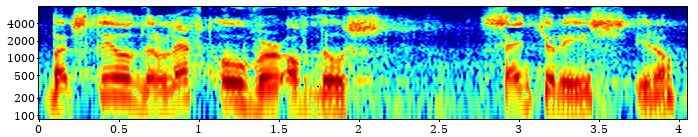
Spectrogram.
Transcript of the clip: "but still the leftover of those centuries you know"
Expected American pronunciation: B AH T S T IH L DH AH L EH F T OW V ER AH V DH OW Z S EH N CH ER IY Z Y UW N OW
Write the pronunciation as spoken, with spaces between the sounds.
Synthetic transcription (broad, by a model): B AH T S T IH L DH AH L EH F T OW V ER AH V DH OW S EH N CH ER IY S Y UW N OW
